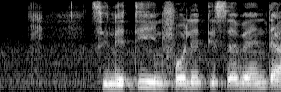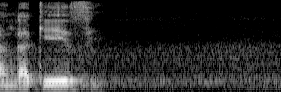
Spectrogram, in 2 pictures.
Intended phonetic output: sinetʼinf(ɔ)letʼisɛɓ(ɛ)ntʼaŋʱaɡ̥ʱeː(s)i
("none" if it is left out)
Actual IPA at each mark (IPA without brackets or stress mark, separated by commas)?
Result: ɔ, ɛ, z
